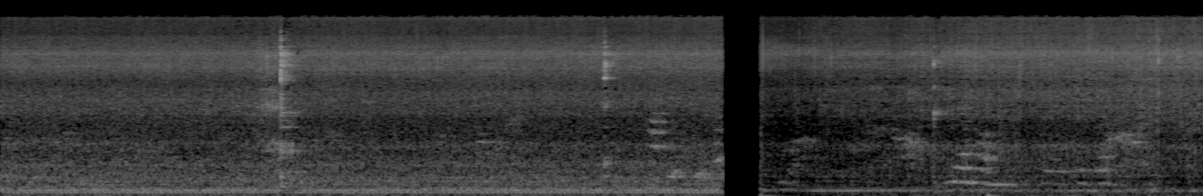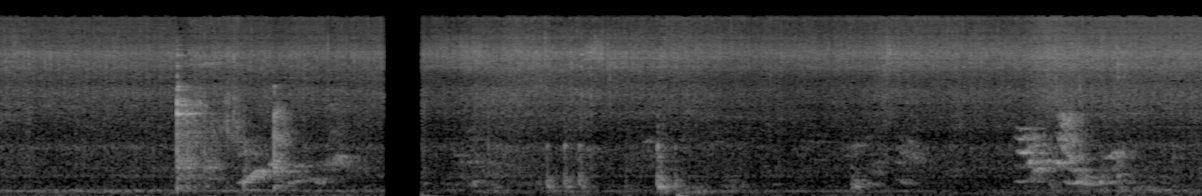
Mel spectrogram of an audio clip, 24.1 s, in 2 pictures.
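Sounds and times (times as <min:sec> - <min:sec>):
food sizzling in a pot: 0:00.0 - 0:24.0
spatula scraping a pan: 0:02.4 - 0:03.1, 0:13.8 - 0:15.0.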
